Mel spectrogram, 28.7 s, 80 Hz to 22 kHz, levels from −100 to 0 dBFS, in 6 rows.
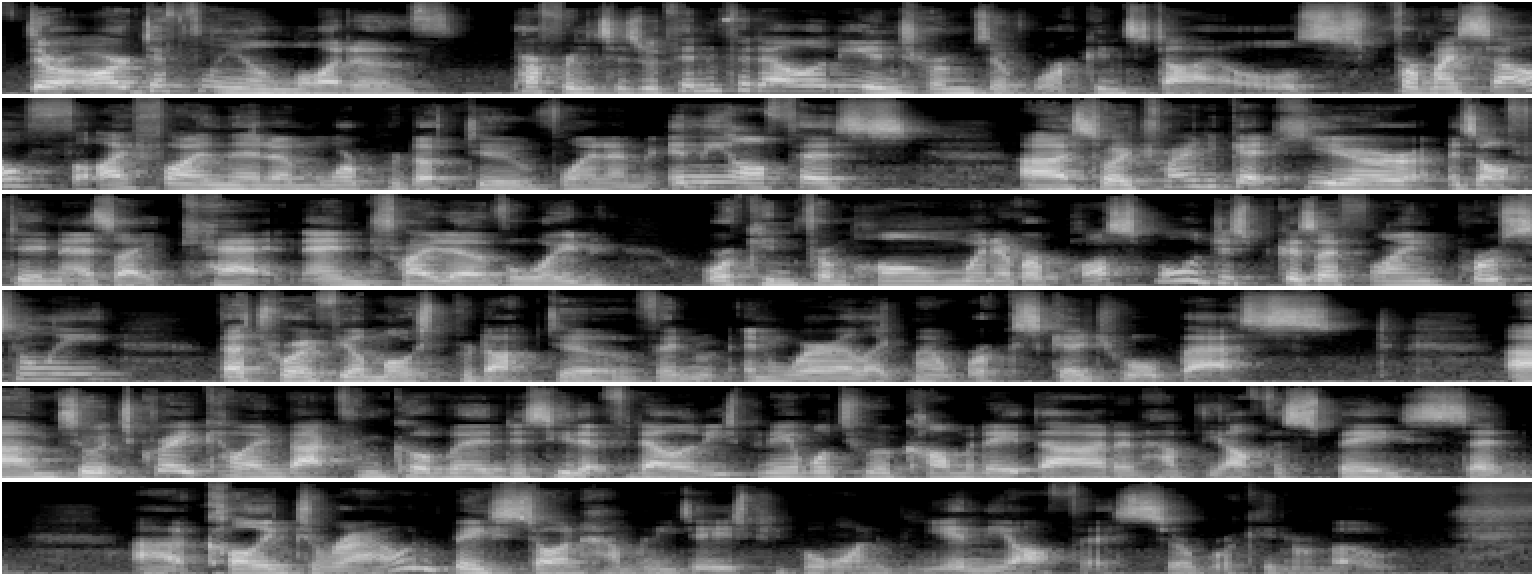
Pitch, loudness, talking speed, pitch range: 170 Hz, -26 LUFS, 230 wpm, 150-190 Hz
